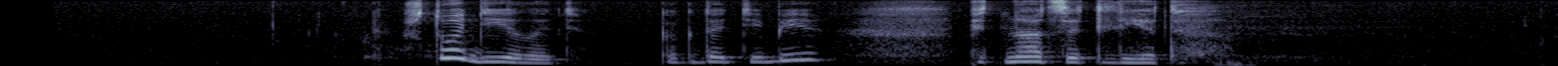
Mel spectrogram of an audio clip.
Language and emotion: Russian, sad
